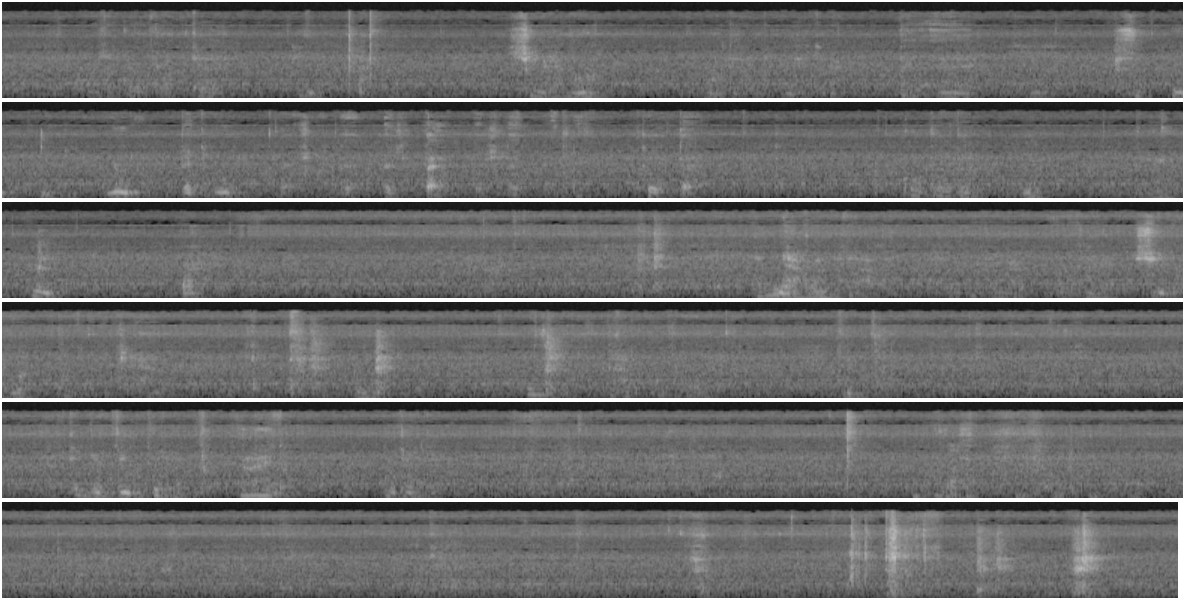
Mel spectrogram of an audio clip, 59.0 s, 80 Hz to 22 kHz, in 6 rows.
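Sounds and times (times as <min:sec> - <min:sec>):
room hum: 0:00.0 - 0:59.0.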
